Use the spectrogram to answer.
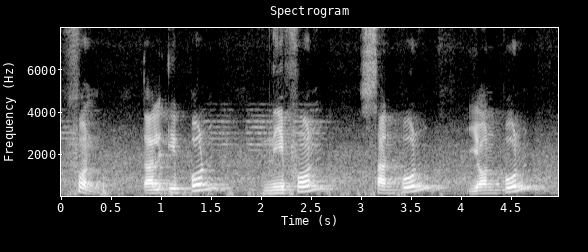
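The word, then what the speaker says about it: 二分: এরপরে আছে দেখেন 2 নম্বরের জন্য দেওয়া আছে নি ফোন। নি ফোন, নি ফোন 2 মিনিট। তাহলে 1-এর জন্য পর উচ্চারণ পাইলাম, 2-এর জন্য ফর উচ্চারণ পাইলাম, ইপ্পুন নি ফোন।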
